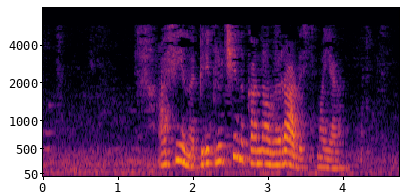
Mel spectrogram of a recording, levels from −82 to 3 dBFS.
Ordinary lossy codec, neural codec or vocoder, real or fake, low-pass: MP3, 24 kbps; none; real; 7.2 kHz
